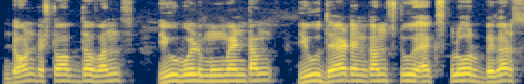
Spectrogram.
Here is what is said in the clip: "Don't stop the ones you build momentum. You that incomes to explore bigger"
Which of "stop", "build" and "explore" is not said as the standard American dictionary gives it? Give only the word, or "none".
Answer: build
